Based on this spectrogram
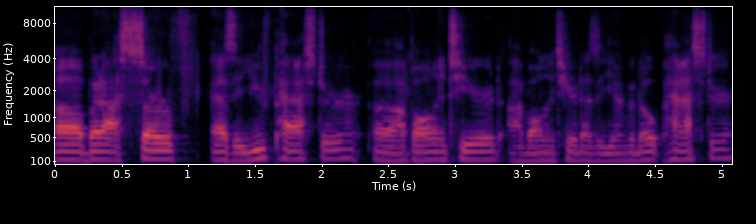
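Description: A man with an American accent, fairly quick and with hardly any pauses, in a monotone, flat intonation. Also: medium pitch for a man. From US West Coast, Vallejo in the Bay Area. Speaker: pastor. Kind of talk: casual interview.

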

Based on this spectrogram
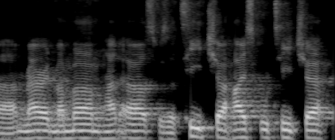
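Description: A man with a British accent speaks at a moderate pace in a medium pitch. His intonation stays monotone and flat. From UK. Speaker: ministry leader. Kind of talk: interview.

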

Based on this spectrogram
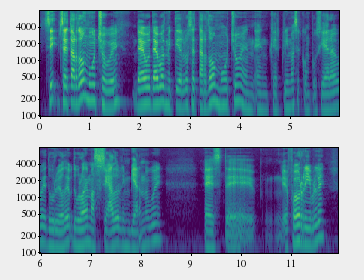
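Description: Against a quiet background, a man with a Mexican accent speaks fairly slowly at a fairly high pitch with ordinary pitch variation. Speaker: podcast host. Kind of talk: casual chat. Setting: studio.

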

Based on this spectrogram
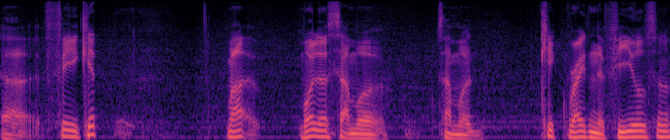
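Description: At a very slow pace with long, frequent pauses, a man talks at a medium pitch with lively intonation. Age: 30s. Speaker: podcast host. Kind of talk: casual interview chat. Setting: basement studio. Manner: animated.

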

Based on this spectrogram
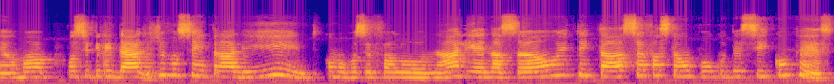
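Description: Her pitch is high for a woman, with ordinary pitch variation. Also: fairly slow pace, hardly any pauses. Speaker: consumer behavior researcher. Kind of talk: casual chat.

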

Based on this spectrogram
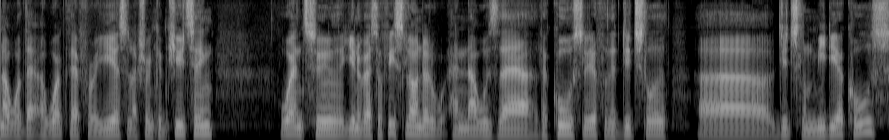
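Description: With a Greek accent, a man talks at a very fast pace in a medium pitch with fairly even intonation, the sound dry and close with no echo. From Greece. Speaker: university lecturer and games course leader. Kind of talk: interview conversation. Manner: hesitant, filler words.

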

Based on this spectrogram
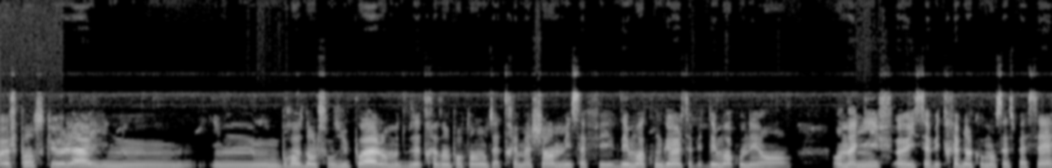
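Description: A woman talks at a moderate pace in a fairly high pitch, her intonation monotone and flat, the sound dry and close with no echo. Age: 20s. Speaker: medical student. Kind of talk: interview. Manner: halting.

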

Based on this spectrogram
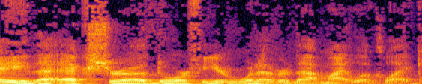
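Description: A somewhat breathy man with an American accent is heard with audible room echo. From Atlanta, US South. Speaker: soccer supporters group president. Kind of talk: casual interview.

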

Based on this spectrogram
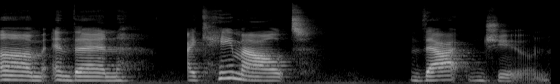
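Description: A woman's medium-pitched voice with a bright, sharp tone and an American accent. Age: 20s. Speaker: podcast guest. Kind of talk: casual chat. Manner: animated.

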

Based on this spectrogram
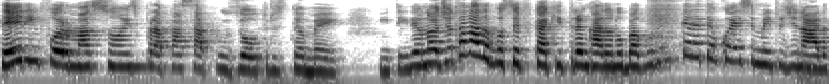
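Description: A woman talks at a very fast pace in a high pitch. Her intonation is lively. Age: 20s. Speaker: adult film actress and influencer. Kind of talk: casual chat.

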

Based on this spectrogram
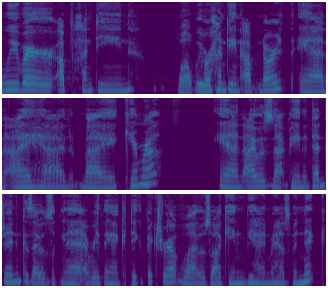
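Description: Her voice has a dark, mellow tone at a medium pitch, as the woman speaks at a moderate pace with fairly even intonation. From Wisconsin. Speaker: podcast co-host guest. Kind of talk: casual chat.

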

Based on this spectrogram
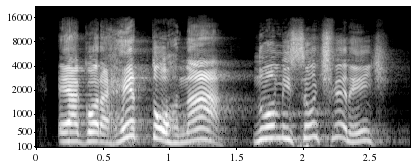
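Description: With a Brazilian accent, a man speaks in a raised, projected voice. His tone is animated, bright and sharp. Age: 20s. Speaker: pastor. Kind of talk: sermon. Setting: church.

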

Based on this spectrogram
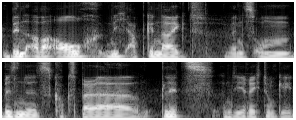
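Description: A man speaks in a normal speaking voice at medium pitch. His intonation stays fairly even. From Greifswald, northeastern Germany. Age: 40s. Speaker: social worker and punk singer. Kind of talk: casual interview chat.

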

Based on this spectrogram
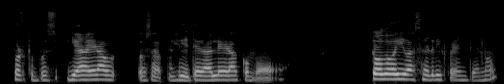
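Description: Over a quiet background, a woman speaks with a fairly high pitch, a dark, mellow tone and ordinary pitch variation. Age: 20s. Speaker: student, accident survivor. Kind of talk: interview testimony. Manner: halting, many fillers.

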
